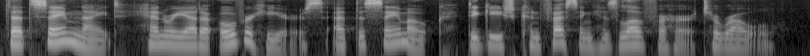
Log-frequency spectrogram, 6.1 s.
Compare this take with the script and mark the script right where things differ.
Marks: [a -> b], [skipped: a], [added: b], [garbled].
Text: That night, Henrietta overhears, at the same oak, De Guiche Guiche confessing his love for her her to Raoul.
That [added: same] night, Henrietta overhears, at the same oak, De Guiche [skipped: Guiche] confessing his love for her [skipped: her] to Raoul.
